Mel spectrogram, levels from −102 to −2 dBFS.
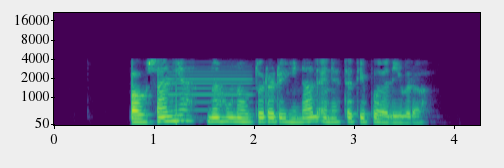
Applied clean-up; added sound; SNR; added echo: none; Wind instrument, woodwind instrument; 19 dB; none.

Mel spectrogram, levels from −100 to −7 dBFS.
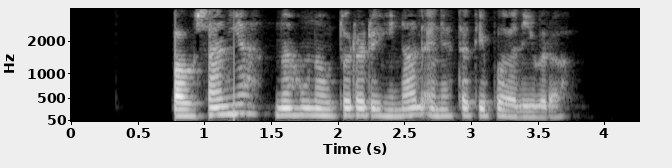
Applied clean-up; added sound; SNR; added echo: none; none; none; none.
